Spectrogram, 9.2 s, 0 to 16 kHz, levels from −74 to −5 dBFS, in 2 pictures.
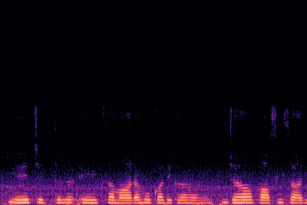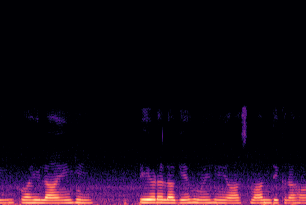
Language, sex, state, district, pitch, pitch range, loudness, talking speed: Hindi, female, Bihar, East Champaran, 215 Hz, 210-225 Hz, -19 LUFS, 135 wpm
